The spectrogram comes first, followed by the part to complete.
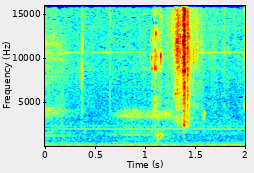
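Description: Faint scratching of a jumper wire being pushed into a solderless breadboard, with one small click about one and a half seconds in, over a steady low electrical hum.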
